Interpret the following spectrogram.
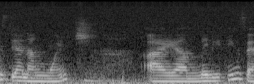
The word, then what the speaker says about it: Angwech: name is diana ange my father is very tough on the pronunciation he once had me pronounce it in front of a camera and the cameraman had him whispering behind how my pronunciation needs a little bit more accent in it as i pronounce it so my name is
